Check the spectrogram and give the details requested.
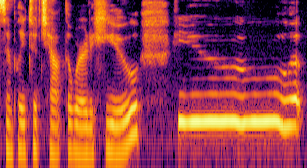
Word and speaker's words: HU: And one of my favorite ways to meditate is simply to chant the word hue. Hue. It's H-U, pronounced like the color hue or the name hue.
